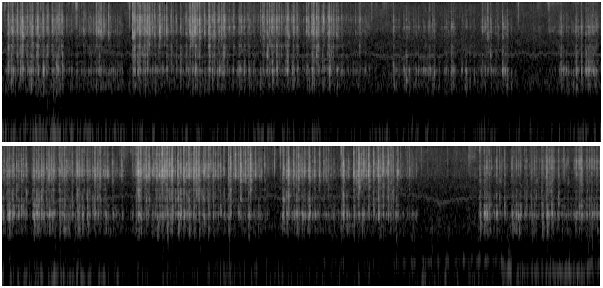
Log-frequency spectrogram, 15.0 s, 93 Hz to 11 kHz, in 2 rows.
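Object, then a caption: Scratch art paper card scratched with a wooden stylus. A wooden stylus scratches a flat black-coated scratch art card lying on a table, working near the bottom flowers while the other hand rests on the card. Steady dry scraping strokes with a bright, hissy texture run throughout, broken by a few brief pauses. A faint tone sits around 1.1 kHz over a soft low rumble.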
